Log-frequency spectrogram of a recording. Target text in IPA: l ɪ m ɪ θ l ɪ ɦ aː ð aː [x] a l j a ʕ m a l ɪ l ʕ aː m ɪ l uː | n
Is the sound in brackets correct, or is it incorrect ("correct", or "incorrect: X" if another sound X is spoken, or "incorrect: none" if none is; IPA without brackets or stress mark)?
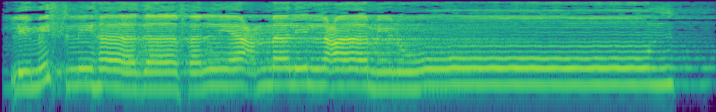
incorrect: f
